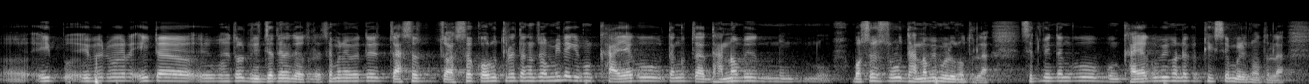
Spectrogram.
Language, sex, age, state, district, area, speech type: Odia, male, 30-45, Odisha, Khordha, rural, spontaneous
